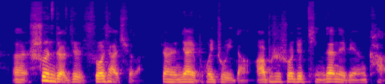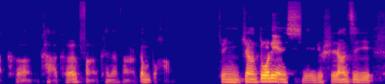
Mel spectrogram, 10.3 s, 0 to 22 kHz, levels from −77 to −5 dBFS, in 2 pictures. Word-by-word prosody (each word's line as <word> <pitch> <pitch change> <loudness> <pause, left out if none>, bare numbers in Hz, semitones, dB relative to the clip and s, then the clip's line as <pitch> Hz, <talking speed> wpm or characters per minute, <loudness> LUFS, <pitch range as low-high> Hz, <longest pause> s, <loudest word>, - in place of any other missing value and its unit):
呃， 110 0 -4
顺 175 -5 +5
着 130 - +4
就 120 +1 -4
说 130 +8 +3
下 140 +1 -1
去 - - -13
了， - - -20 0.2
让 125 - -2
人 115 0 -4
家 125 0 +5
也 115 - +2
不 - - -11
会 120 - -3
注 110 -2 -7
意 95 - -9
到。 - - -11
而 110 +2 +1
不 120 - -9
是 125 0 -6
说 130 +1 -1
就 130 - 0
停 115 -4 -12
在 130 0 +5
那 115 -4 -3
边 105 0 -8
卡 - - -13
壳 - - -15
儿， - - -12
卡 - - -14
壳 110 - -9
儿 115 - -2
反 120 - -12
而 - - -18
可 100 - -18
能 100 0 -14
反 95 -2 -17
而 - - -17
更 110 - -3
不 - - -17
好， - - -22 0.6
所 120 - -5
以 120 - -3
你 115 -3 -3
这 130 - +3
样 125 -1 +2
多 145 +2 +9
练 140 -5 +6
习， 100 -1 -8
就 110 - -8
是 110 0 -8
让 115 -1 +2
自 115 +1 -5
己， 105 -1 -6
115 Hz, 315 characters per minute, -22 LUFS, 105-125 Hz, 0.6 s, 多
